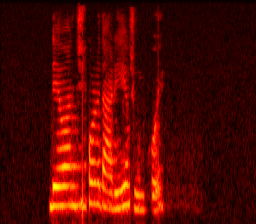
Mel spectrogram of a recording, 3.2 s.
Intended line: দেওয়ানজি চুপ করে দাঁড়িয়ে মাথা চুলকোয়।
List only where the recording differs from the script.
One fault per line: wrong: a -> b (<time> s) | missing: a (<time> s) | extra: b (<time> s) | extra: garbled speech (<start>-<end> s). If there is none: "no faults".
missing: চুপ (1.1 s)
missing: মাথা (1.6 s)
